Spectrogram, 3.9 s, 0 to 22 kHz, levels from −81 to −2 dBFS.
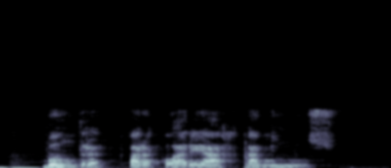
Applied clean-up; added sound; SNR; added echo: neural mask model DeepFilterNet 3.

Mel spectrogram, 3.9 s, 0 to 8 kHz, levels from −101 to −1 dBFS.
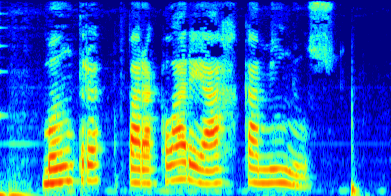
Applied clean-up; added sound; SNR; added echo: none; none; none; none.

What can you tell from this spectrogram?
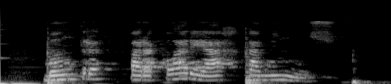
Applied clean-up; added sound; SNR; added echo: classical method WPE with log-MMSE.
